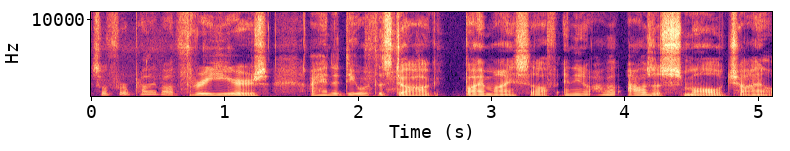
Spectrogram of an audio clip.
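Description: A man talks at a very fast pace with an American accent. His medium pitch makes very wide swings. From Washington State, Yakima. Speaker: podcast host. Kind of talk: casual solo monologue.

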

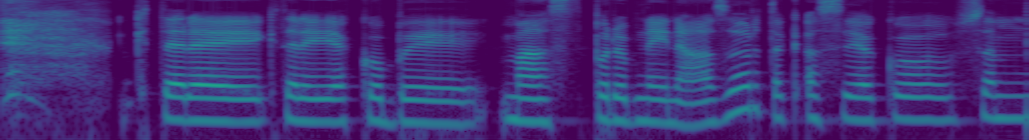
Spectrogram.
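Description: A woman is talking. She speaks in a monotone with flat intonation. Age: 20s. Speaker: podcast co-host. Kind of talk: casual chat.

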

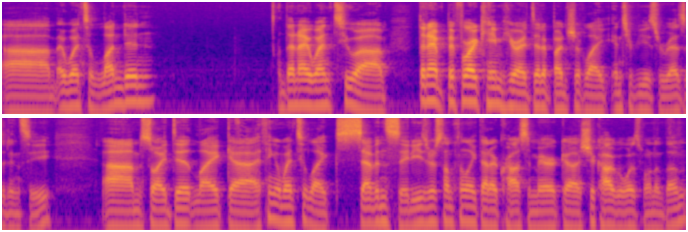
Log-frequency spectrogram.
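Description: A man's fairly low, plain, everyday voice with a Canadian accent, ordinary pitch variation, and a fairly quick pace on a very clean recording with a silent background. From Canada. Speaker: doctor. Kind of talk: casual chat.

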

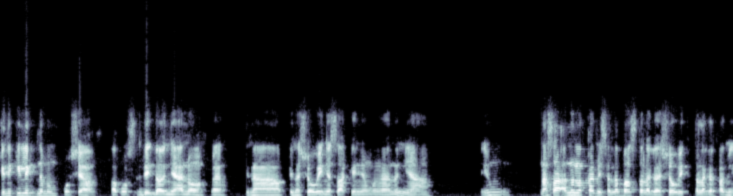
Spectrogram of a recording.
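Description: A man's bright, sharp tone sits at a medium pitch, moving at a moderate pace with lively intonation. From Philippines, Davao City. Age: 40s. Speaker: guest sharing life story. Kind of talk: personal testimony in interview. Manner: halting, hesitant.

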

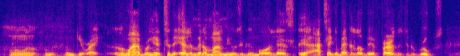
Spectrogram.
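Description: Here a man speaks in a Southern US accent. His pace is fairly quick and his intonation fairly even. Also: medium pitch for a man, hardly any pauses, big swings in loudness. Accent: Southern US (Georgia). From Georgia, US South. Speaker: indie hip hop artist. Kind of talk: casual interview.

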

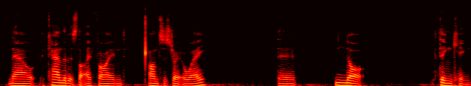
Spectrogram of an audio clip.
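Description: At a fairly slow pace with long, frequent pauses, a man speaks in a dark, mellow tone at a fairly low pitch with fairly even intonation. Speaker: podcast host. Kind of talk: casual interview chat.

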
